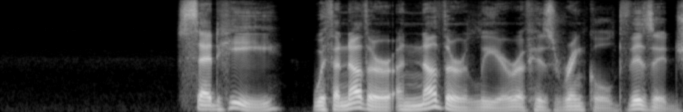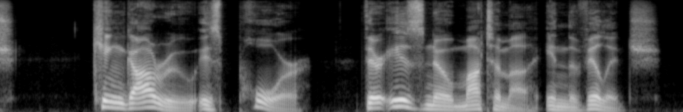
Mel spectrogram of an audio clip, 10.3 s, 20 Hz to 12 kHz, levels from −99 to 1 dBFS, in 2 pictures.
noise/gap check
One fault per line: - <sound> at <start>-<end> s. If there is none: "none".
none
